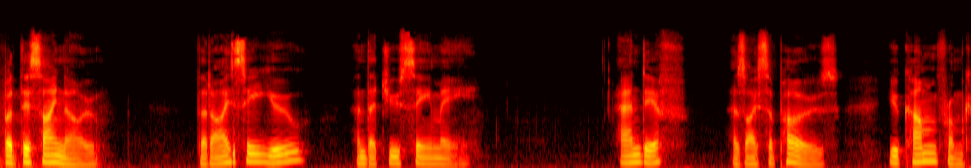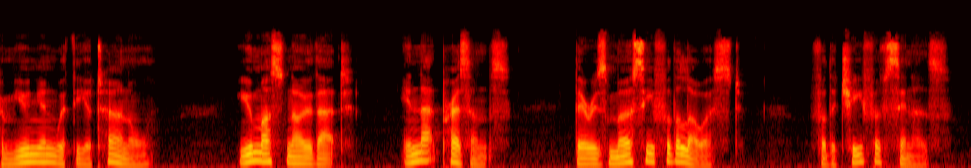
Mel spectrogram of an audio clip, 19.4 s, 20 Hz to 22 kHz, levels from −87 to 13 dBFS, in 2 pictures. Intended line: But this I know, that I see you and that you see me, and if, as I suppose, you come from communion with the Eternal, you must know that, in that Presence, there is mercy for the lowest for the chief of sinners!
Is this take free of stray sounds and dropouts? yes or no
yes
